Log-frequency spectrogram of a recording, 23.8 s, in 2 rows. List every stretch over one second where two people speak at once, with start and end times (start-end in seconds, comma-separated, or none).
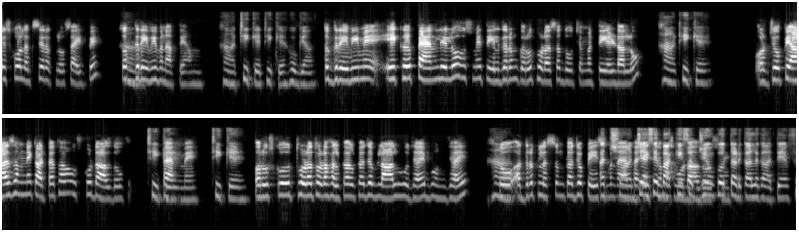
20.9-22.9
